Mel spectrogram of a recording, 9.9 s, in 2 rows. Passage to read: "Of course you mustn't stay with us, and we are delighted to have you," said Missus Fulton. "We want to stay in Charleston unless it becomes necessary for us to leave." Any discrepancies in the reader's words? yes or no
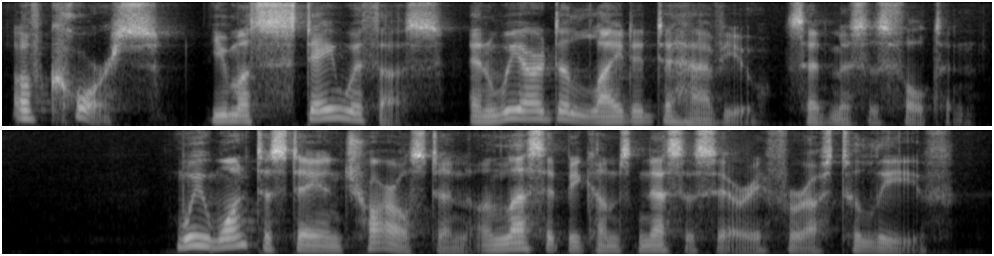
yes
